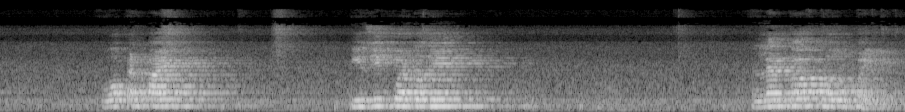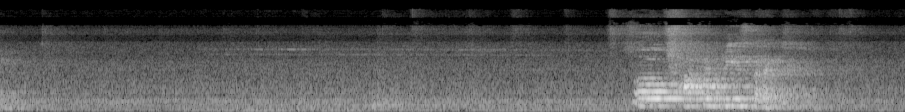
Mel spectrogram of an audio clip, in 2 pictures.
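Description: A man speaks loudly and clearly in an echoing room, in short bursts.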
